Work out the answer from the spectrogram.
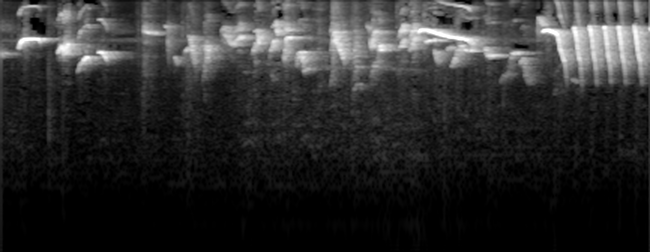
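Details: Oriental magpie-robin female voice used to excite the male, a continuous jumbled warble of slurred whistles and scratchy notes, ending in a fast run of about seven repeated downward-sweeping buzzy strokes.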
